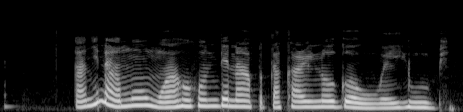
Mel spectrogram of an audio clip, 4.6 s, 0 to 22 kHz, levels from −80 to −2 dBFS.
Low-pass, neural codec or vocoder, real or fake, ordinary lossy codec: 7.2 kHz; codec, 16 kHz, 8 kbps, FreqCodec, larger model; fake; MP3, 48 kbps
